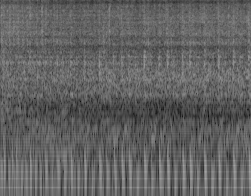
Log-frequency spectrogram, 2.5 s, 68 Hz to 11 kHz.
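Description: Honda Dio AF-34 scooter engine idles very low and close, a quick, uneven putter of regular pulses with a slight clatter.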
